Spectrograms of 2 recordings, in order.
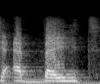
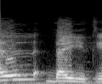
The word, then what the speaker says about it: البيت: أبغي الهمزة تقول الإبل، أبغي الباء تقول البيت. البيت ما بتقولش أبيت، لا البيت، يبقى اللام ساكنة.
